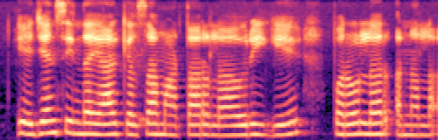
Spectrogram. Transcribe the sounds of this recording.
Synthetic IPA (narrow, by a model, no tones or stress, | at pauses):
eːd͡ʒensind̪ɐjaːɾkɛlsɐmaːɽt̪aːɾɐlːɐːʋɐɾiɡe̞pɐɾoːlɐɾɐnːɐlːɐ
